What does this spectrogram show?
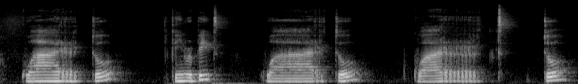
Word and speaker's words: cuarto: Cuarto. Can you repeat? Cuarto, cuarto, cuarto. If you can pronounce the R, just make your tongue roll a little bit, make some sort of noise. Cuarto, very, very light.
